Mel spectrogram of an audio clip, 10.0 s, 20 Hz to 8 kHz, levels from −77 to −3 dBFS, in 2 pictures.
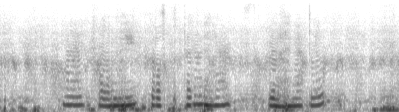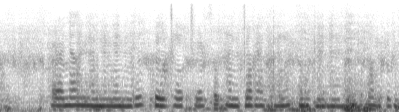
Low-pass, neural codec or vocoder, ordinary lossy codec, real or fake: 7.2 kHz; codec, 16 kHz, 1 kbps, FreqCodec, smaller model; Opus, 64 kbps; fake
